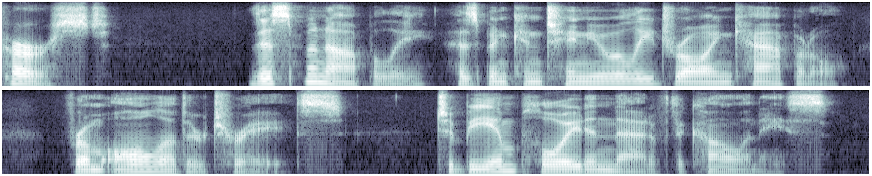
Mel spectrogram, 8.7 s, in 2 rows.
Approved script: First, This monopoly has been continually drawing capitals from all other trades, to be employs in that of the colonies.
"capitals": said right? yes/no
no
